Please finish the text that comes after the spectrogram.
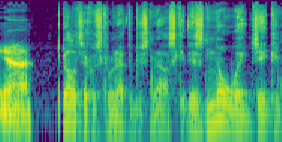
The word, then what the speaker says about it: Wishnowsky: Yeah, Wishnowsky.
